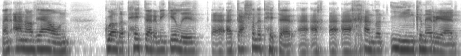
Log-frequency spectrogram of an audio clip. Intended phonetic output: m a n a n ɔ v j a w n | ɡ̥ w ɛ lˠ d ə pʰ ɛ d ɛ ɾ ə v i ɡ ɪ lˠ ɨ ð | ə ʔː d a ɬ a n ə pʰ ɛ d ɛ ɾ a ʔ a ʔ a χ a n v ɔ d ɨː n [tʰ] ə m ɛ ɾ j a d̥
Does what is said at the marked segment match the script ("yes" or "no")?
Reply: no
